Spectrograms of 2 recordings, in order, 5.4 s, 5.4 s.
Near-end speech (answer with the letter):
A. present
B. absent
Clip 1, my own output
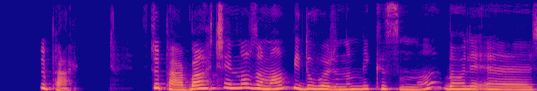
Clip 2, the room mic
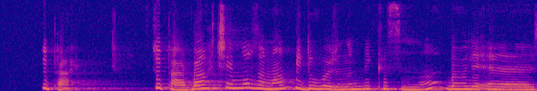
B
